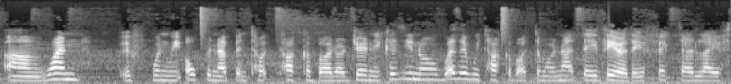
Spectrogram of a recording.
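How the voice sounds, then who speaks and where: A woman from Ethiopia, vlogging outdoors in an earnest, halting way and often repeating her words. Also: medium pitch, gravelly, lo-fi sound. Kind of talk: casual personal vlog talk.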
